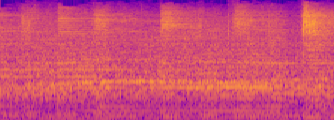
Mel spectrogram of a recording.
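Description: Live band music at a country concert, heard from within the audience as a steady instrumental passage.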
